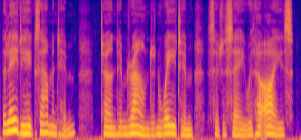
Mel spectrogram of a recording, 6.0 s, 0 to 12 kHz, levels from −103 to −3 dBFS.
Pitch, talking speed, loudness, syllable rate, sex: 165 Hz, 160 wpm, -19 LUFS, 4.3 syllables/s, female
